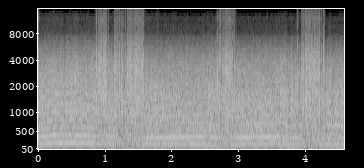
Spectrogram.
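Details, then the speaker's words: Arctic Cat Cheetah 440 two-stroke snowmobile bought for about $50, previously running rough, now riding with the camera on the dash; crisp buzz climbs and settles cleanly with throttle, no misses or knocks. Normal running. "but it's running great it's running really good"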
